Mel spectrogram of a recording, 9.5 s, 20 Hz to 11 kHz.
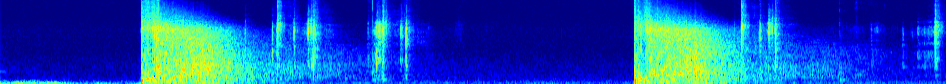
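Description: Two loud, sharp .308 rifle shots fired through a Dead Air Sandman K suppressor from a 16-inch barrel, each a heavy crack with a long decaying tail, several seconds apart, with faint clicks and rattles between; no speech.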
